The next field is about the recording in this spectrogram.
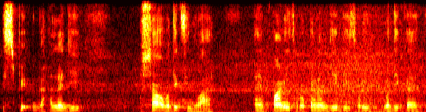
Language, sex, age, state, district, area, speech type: Sindhi, male, 60+, Gujarat, Kutch, urban, spontaneous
